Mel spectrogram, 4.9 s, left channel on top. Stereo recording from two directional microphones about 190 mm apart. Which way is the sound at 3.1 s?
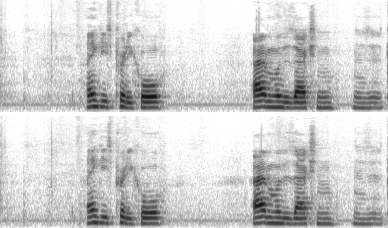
35° left (ahead or behind).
